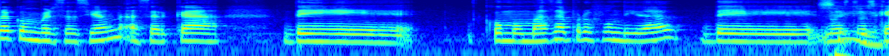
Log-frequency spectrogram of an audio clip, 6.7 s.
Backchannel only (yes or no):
yes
